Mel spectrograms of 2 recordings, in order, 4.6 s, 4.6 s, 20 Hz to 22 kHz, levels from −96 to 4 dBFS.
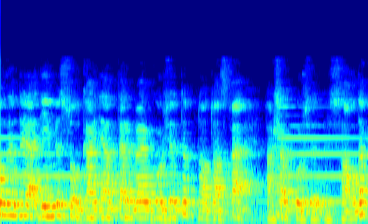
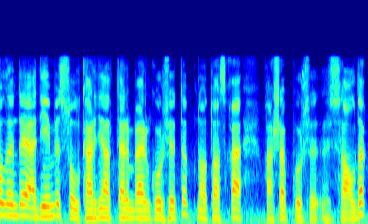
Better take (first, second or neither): second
